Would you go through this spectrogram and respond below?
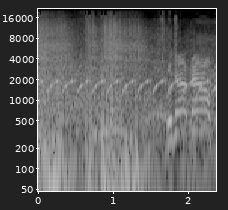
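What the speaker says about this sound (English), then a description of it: "Chris decides he needs more of a challenge for his team and shoots the car alarm" A car alarm in a video game, triggered by a gunshot, whoops in a fast repeating rising pattern and then switches to a warbling tone, heard at a moderate distance.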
